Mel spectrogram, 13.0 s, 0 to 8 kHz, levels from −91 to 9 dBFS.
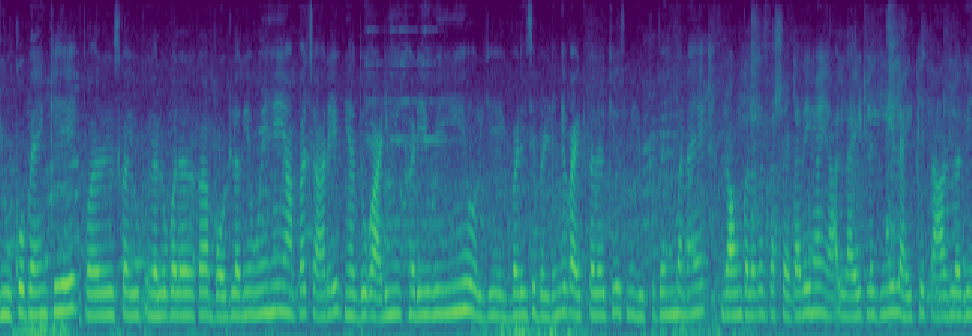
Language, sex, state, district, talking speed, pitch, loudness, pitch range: Hindi, female, Bihar, Muzaffarpur, 245 wpm, 205 Hz, -20 LUFS, 195-215 Hz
